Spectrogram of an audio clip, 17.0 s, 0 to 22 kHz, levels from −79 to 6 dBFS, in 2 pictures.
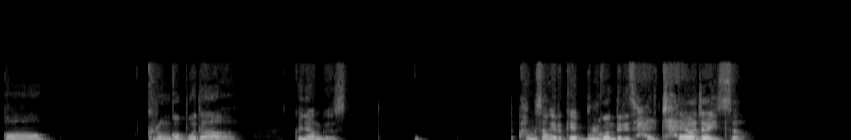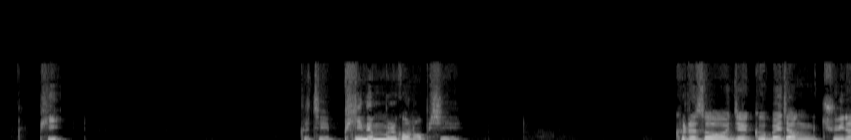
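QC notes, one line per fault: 1.54–3.39 s: automatic gain rising. Over nearly two seconds the level climbs by about 6 dB, and the speech and the background noise floor swell together rather than the speech alone getting louder. That shared rise is the signature of an automatic gain control that judged the input too quiet and ramped its gain up gradually, lifting everything in the signal path instead of responding to a change at the source.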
